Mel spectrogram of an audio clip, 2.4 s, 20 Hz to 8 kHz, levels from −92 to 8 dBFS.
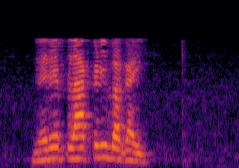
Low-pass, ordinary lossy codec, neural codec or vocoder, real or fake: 7.2 kHz; AAC, 16 kbps; none; real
